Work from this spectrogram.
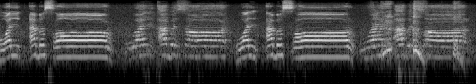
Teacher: قلوب قلوب فيه القلوب فيه القلوب والابصار والأبصار سوا نہیں بولنے، واؤ کی آواز پیدا نہیں کیجیے، با کے اوپر قلقلہ ہے اور صاد کو پور پڑھنا ہے، را کو بھی پور پڑھنا ہے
